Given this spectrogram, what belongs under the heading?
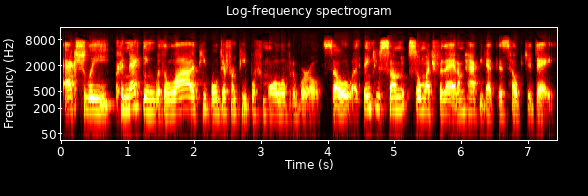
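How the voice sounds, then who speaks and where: A woman hosts a webinar over a video call, warmly encouraging the people who share their stories. Her voice is husky and slightly gravelly, and she breaks into laughter often. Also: low voice, steady tone, fairly quick, hardly any pauses. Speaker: webinar host. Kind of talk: casual video call chat.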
